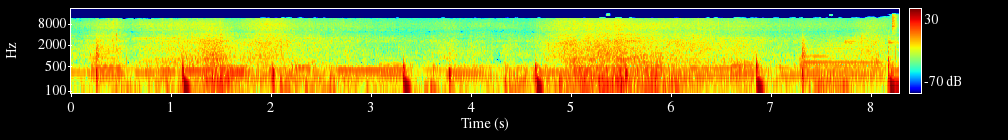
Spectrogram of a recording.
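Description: Lo-fi background music with a deep kick drum and sustained chords, over the wash of small waves breaking against a sea wall.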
